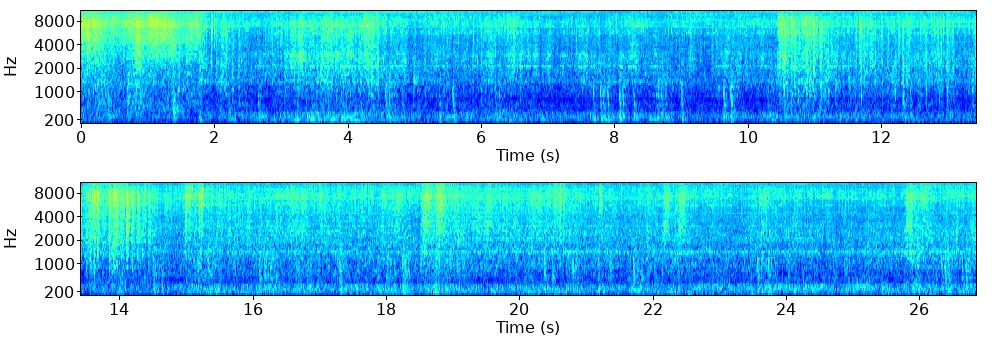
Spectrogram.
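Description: A train engine hums steadily while running along the track.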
